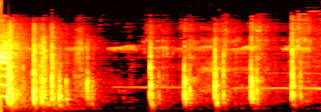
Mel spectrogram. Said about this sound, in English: It was close, but he missed me. Well, you two didn't miss him. I don't know which one of you fired first, but either bullet would have done it.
